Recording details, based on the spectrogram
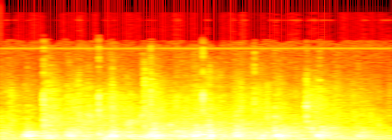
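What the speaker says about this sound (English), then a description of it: "I'm happy that you clap for yourself." Inmates at a custodial centre clap together, a steady dense patter of many hands at moderate distance, continuous for a few seconds with no voices on top.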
